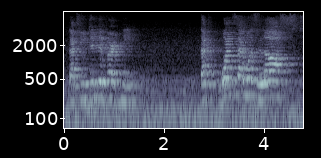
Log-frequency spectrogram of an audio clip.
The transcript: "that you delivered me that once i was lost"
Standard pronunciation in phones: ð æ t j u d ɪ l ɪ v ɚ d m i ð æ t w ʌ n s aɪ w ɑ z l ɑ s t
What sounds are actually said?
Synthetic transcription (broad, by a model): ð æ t j u d ɪ l ɪ v ɚ d m i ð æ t w ʌ n s aɪ w ɑ z l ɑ s t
